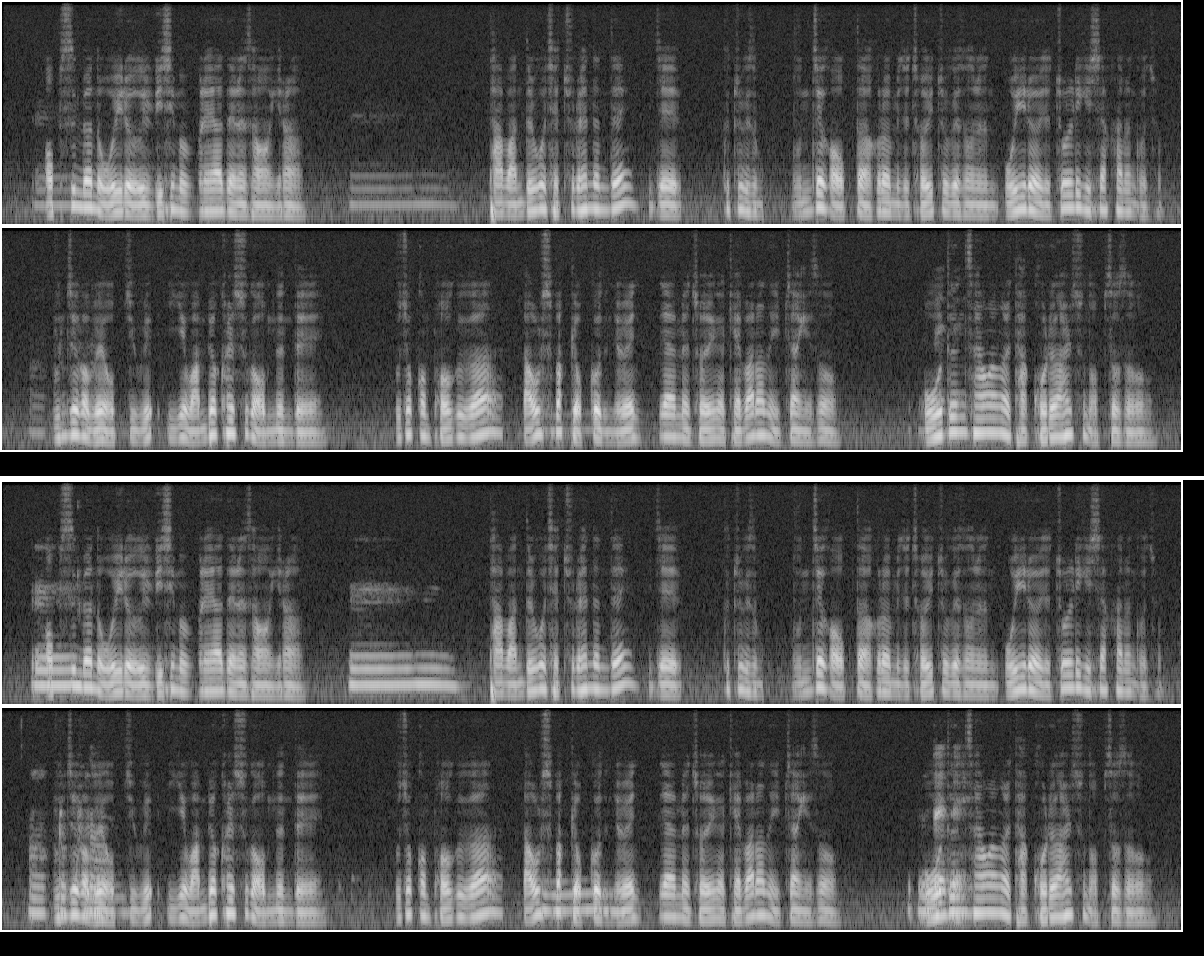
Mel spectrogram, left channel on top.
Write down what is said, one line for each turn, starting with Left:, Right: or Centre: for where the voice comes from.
Right: 음,
Centre: 없으면 오히려 의심을 해야 되는 상황이라
Right: 음,
Centre: 다 만들고 제출을 했는데 이제 그쪽에서 문제가 없다. 그러면 이제 저희 쪽에서는 오히려 이제 쫄리기 시작하는 거죠.
Right: 아,
Centre: 문제가
Right: 그렇구나.
Centre: 왜 없지? 왜 이게 완벽할 수가 없는데 무조건 버그가 나올
Right: 음,
Centre: 수밖에 없거든요. 왜냐하면 저희가 개발하는 입장에서
Right: 네네.
Centre: 모든 상황을 다 고려할 수는 없어서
